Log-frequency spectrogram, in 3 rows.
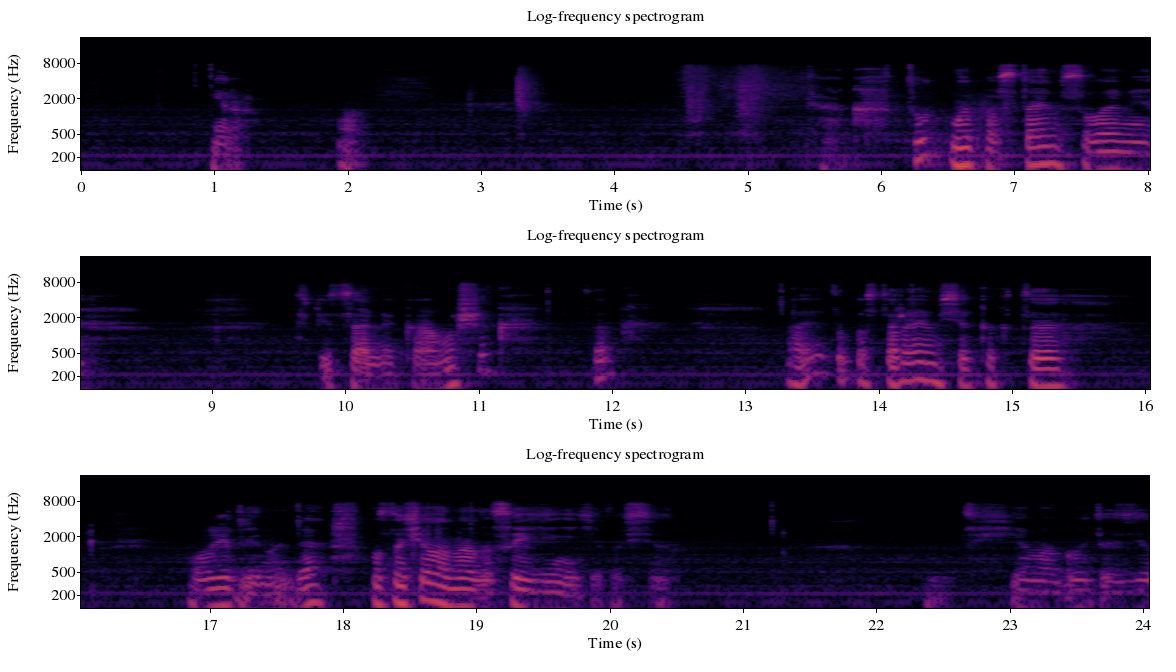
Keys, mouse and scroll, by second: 3.1-4.0 scroll up 3, 4.0-4.6 scroll down 2, 8.5 scroll down 1, 11.9-17.7 middle drag, 18.5-19.4 scroll up 4, 19.4-22.3 middle drag, 22.3-23.4 scroll up 2, 23.4-24.0 scroll down 2.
